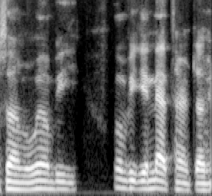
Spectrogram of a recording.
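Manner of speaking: ordinary talk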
